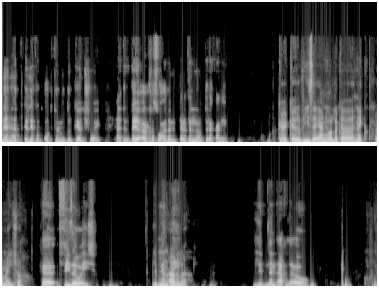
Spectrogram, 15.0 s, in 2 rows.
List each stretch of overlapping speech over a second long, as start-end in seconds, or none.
none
